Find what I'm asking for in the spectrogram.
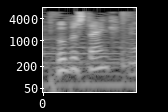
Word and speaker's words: Hoobastank: Hoobastank? – Yep.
